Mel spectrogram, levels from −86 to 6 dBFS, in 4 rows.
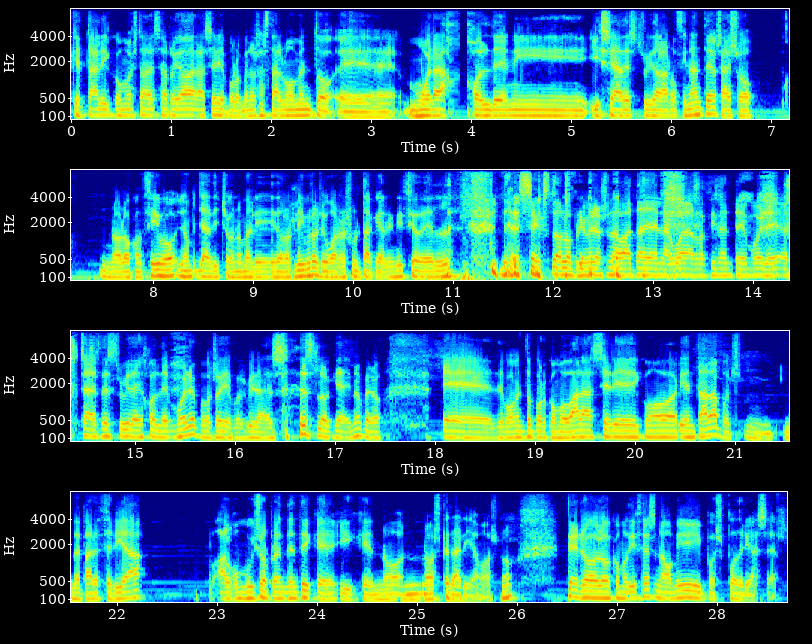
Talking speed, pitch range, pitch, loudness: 235 wpm, 105-130 Hz, 115 Hz, -21 LUFS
